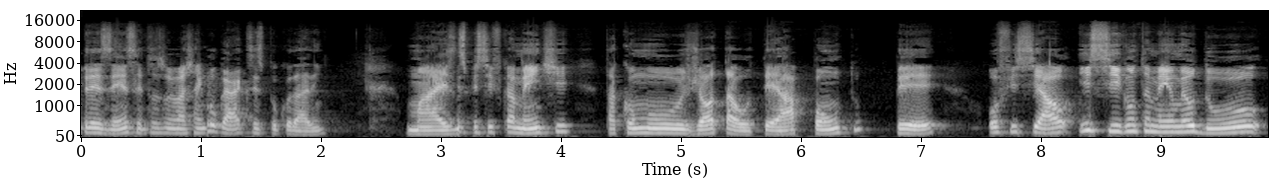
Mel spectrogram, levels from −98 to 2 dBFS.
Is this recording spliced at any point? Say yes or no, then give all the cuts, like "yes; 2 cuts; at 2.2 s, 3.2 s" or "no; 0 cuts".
yes; 3 cuts; at 1.1 s, 3.1 s, 5.1 s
